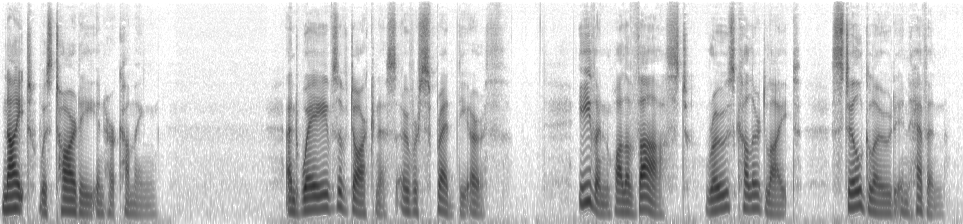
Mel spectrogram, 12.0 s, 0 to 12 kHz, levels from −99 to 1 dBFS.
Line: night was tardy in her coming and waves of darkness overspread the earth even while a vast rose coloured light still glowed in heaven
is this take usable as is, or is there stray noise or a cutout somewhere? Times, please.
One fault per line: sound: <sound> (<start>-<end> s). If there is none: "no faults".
no faults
